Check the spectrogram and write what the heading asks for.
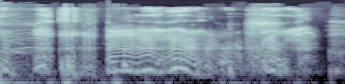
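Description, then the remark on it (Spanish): A person imitates a dog barking with a series of gruff, throaty vocal yaps in quick succession, fairly loud, with one longer strained growl in the middle. “lo que viene siendo las viñetas clásicas, el arf, arf, arf de los perros.”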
